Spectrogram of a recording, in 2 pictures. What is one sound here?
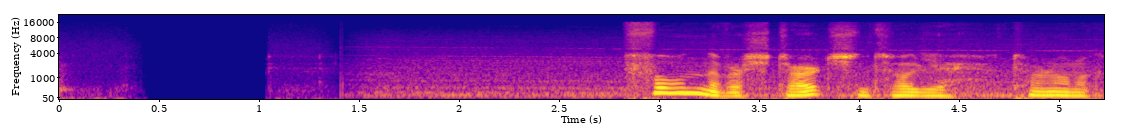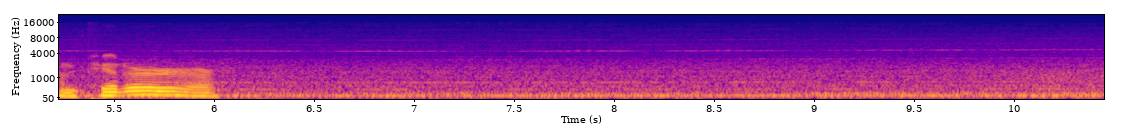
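A city bus's diesel engine hums while cruising along a road.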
